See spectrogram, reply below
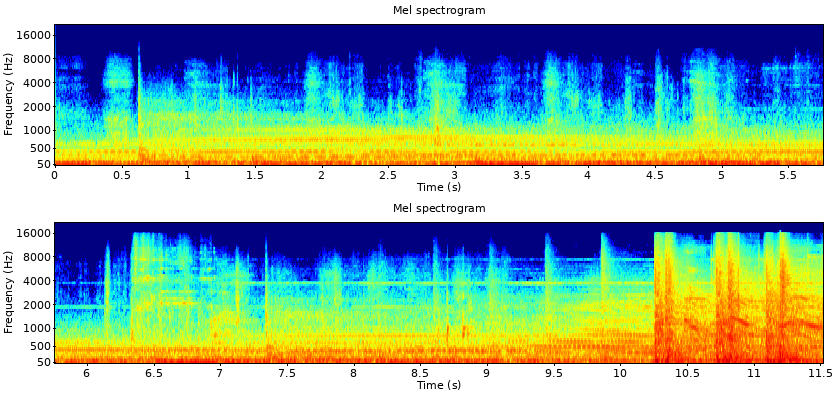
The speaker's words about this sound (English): stands and puts three bullets in his back. He falls to the ground.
